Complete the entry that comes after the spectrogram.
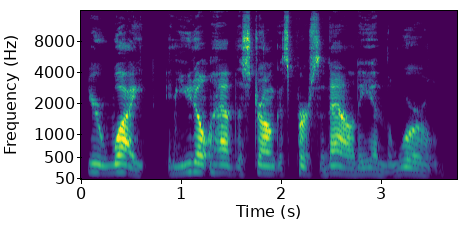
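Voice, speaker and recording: A woman's voice: sits low, moderate pace, fairly bright tone, pitched below the performer's own voice. A woman voicing a teasing, proud, blunt male musician from a 1930s jazz band in a storybook. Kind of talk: acted storybook dialogue.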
